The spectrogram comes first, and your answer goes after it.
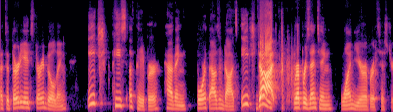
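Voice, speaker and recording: A loud voice with a bright, sharp tone swings very widely in pitch at a moderate pace, in a very clean recording with a silent background. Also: man, fairly high pitch for a man. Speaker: geology instructor. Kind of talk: lecture.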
